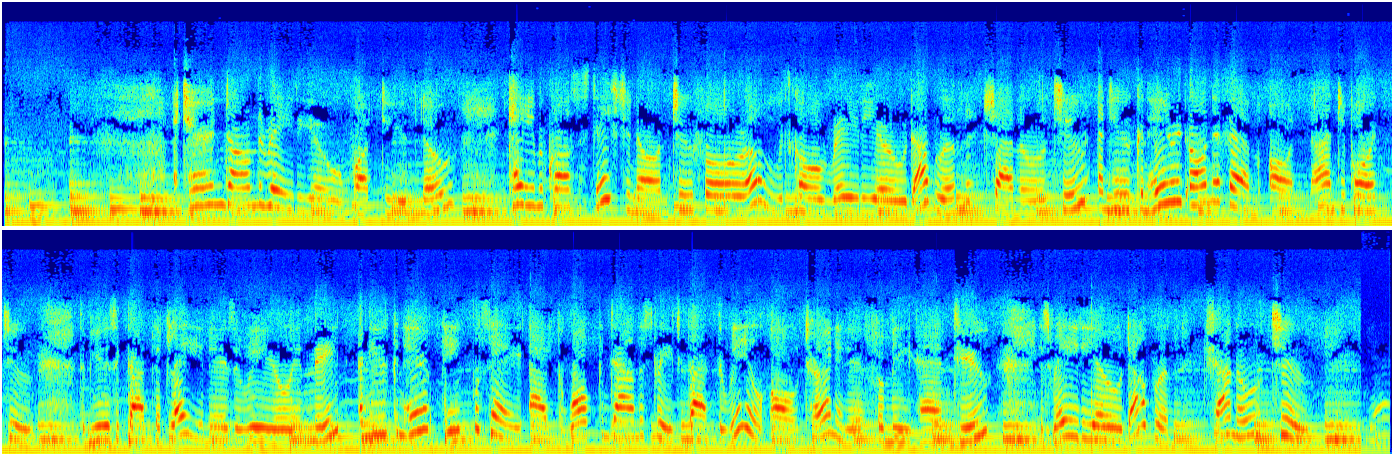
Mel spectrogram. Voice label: radio dublin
